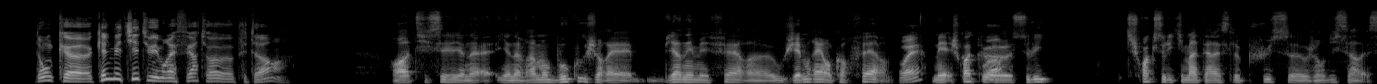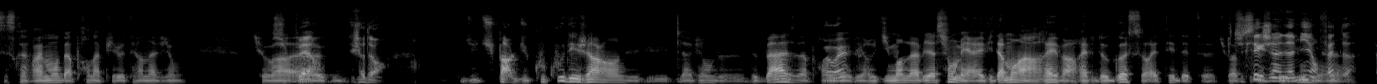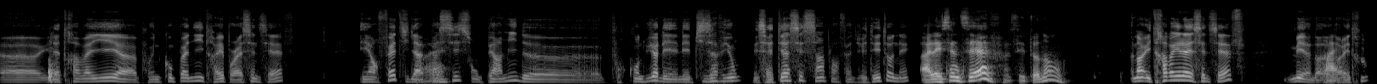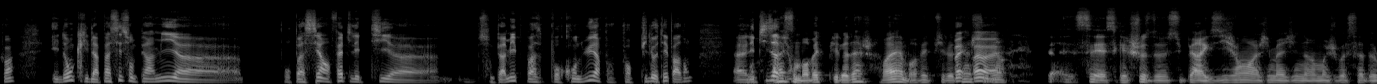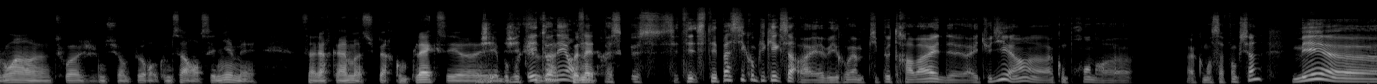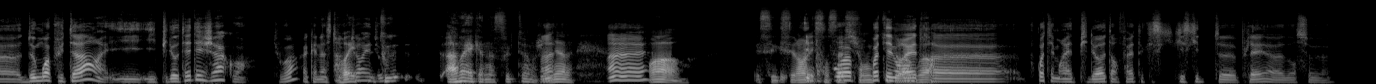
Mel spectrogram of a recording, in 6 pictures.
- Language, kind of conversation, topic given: French, unstructured, Quel métier aimerais-tu faire plus tard ?
- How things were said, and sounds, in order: tapping; other background noise; stressed: "base"; drawn out: "de"; surprised: "À la SNCF ?"; other noise; stressed: "connaître"; drawn out: "heu"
